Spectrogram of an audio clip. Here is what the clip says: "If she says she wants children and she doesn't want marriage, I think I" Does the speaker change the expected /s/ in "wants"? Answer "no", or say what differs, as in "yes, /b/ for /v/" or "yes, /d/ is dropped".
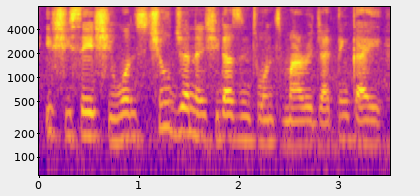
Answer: no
